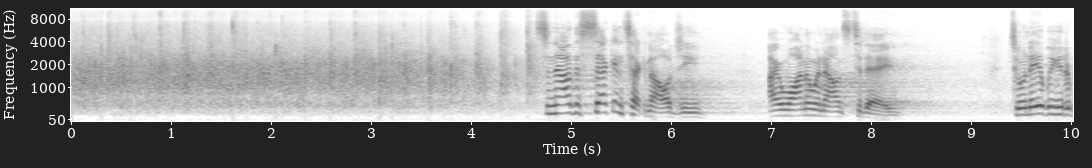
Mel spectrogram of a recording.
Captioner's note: applause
